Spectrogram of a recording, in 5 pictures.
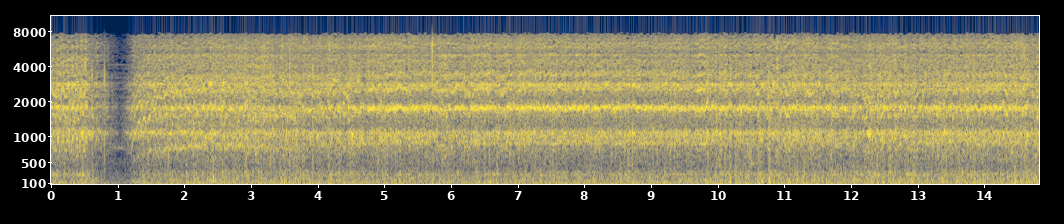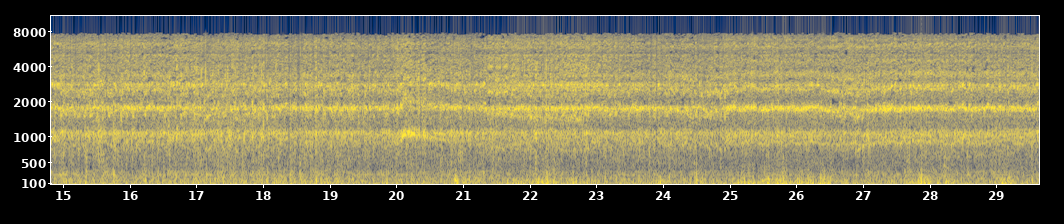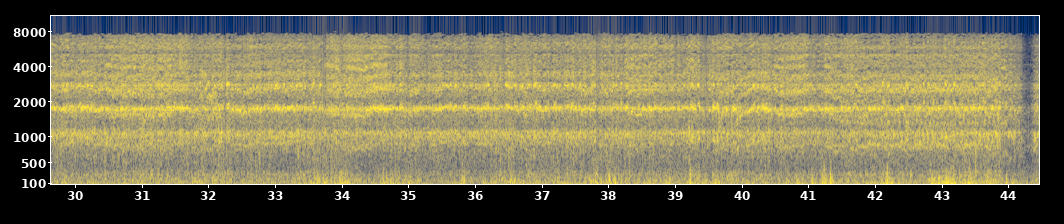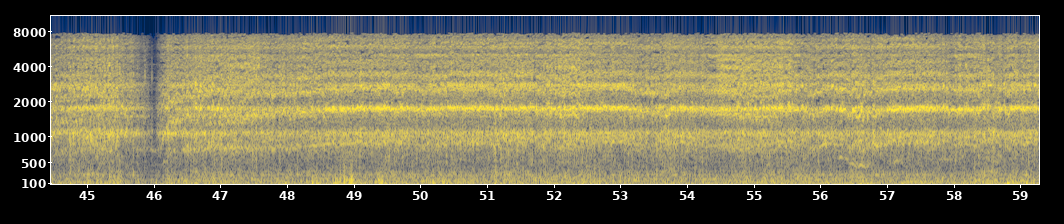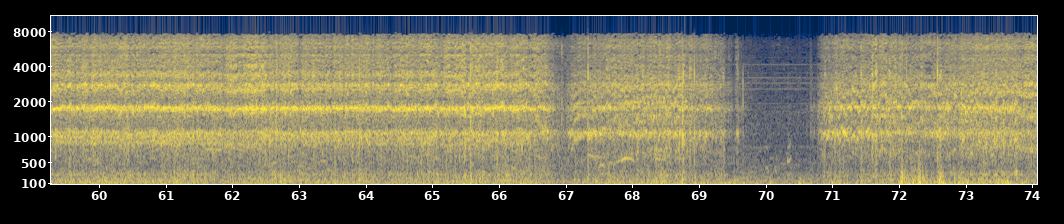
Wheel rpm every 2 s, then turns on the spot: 120, 190, 220, 230, 230, 230, 230, 230, 230, 230, 250, 220, 220, 230, 230, 230, 230, 230, 230, 230, 220, 190, 130, 150, 220, 230, 230, 220, 220, 230, 230, 230, 230, 160, 90, 50, 180.
none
